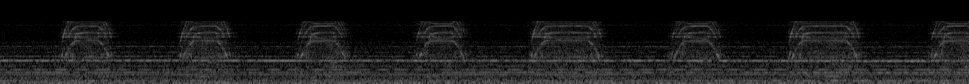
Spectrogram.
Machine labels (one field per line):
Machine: slide rail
